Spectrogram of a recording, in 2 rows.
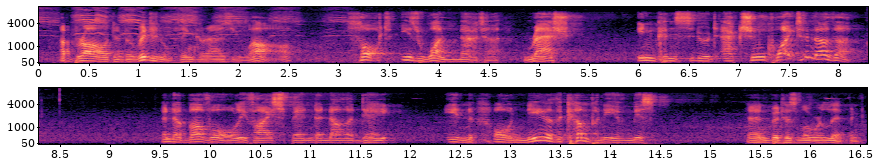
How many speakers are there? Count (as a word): one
